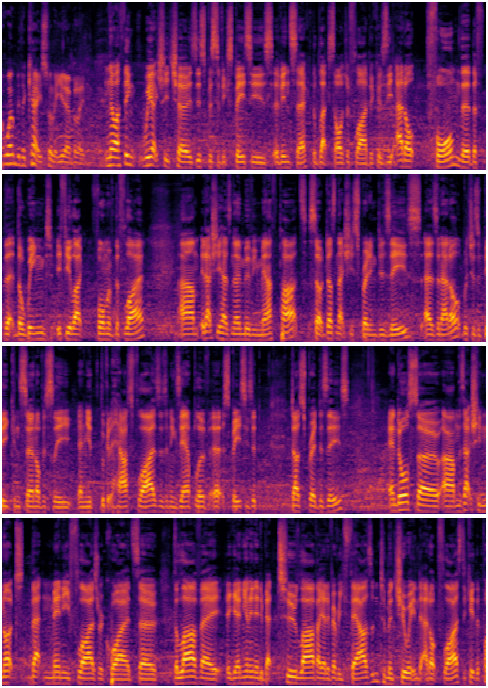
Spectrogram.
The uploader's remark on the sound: Highlights from the East of England Farming Conference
